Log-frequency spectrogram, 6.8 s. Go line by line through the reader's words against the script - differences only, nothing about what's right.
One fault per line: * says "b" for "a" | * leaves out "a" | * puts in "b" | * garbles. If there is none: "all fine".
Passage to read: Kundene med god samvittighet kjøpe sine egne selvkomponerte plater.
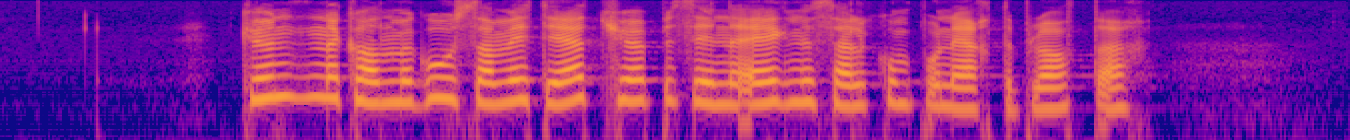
* puts in "kan"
